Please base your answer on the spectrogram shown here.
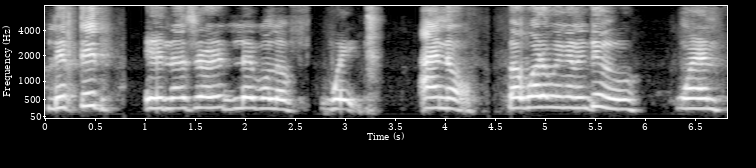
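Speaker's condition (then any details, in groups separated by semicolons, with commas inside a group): Cerebral palsy; present from birth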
